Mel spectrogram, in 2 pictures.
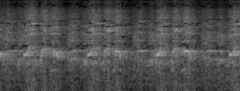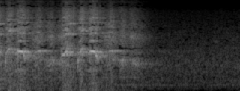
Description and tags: Ortalis vetula, wild birds in the Kabah park, cancún city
